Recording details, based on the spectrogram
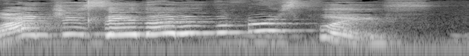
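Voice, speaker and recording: The pace of this woman's speech is moderate. Her put-on character voice is squeaky and extremely high in pitch. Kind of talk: bedtime story. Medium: read story.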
